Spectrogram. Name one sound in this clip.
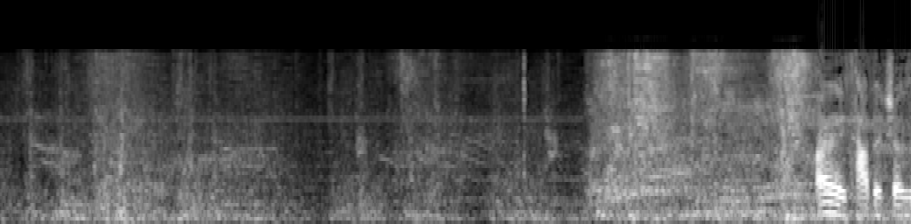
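Magic strikes and hits thud and clang during a game fight.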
